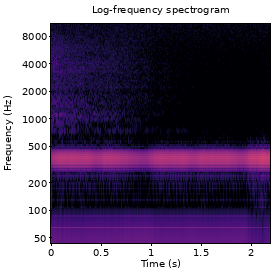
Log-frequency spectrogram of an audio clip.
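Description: A faint, steady electronic tone held on one pitch, like a sine-wave synth drone, in a quiet passage of a dance-music mix, with a high hiss fading away in the first second.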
